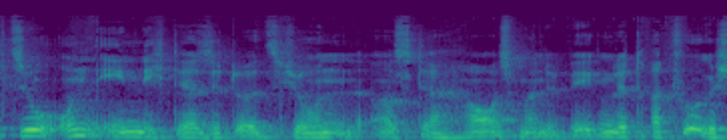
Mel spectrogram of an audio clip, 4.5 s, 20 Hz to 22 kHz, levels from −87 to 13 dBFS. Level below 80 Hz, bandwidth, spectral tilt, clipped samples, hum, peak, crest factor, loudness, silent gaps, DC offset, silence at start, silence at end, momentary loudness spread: -54 dBFS; 13 kHz; -7.5 dB/octave; under 0.1%; none; -8 dBFS; 16 dB; -25 LUFS; none; under 0.1%; 0 s; 0 s; 7 LU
